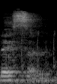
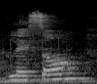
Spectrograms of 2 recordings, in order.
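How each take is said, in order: First: The second vowel is reduced to a schwa. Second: The second vowel is full, as spelled. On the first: This is how it is normally said. "We tend to give a schwa sound" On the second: It makes the spelling easier. "if you say them correctly as they've spelt"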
